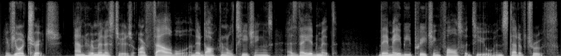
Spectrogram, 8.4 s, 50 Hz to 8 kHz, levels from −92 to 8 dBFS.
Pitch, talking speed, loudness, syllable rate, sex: 115 Hz, 180 wpm, -19 LUFS, 5.3 syllables/s, male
